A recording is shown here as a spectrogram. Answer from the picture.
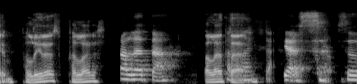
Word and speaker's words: paleta: Paleta.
